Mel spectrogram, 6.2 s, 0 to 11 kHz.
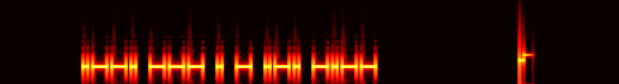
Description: Morse code, heard as a keyed tone, about 25 wpm, 700 Hz. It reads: POETRY
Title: Six Letter Words - 25wpm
